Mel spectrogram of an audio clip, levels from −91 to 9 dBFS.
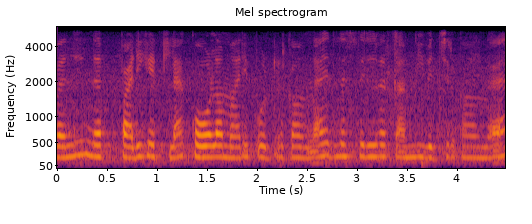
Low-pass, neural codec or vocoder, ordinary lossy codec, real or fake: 5.4 kHz; none; none; real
